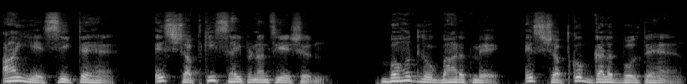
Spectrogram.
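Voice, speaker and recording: A man from India with an Indian accent, giving a scripted pronunciation lesson and breaking words into syllables slowly and carefully. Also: fairly low pitch, big pitch swings, mellow, breathy edge. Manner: slow, careful syllable-by-syllable delivery. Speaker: pronunciation teacher.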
